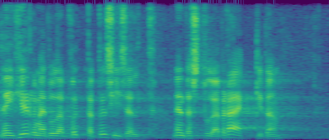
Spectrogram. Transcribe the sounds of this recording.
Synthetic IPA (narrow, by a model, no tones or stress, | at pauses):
ne̞jd̪̥ɦirmet̪ulɛb̥vɤt̪ːɑt̪ɤsʲise̞lt̪ːˑnend̪̥e̞st̪ːulɛb̥ræːkːˑid̪̥ɑ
